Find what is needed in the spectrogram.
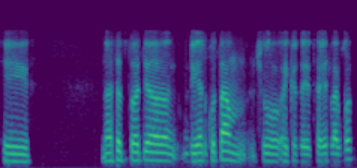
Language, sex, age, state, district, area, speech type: Kashmiri, male, 18-30, Jammu and Kashmir, Shopian, rural, conversation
